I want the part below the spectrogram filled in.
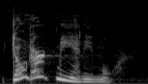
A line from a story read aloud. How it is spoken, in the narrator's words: pleads, but he doesn't plead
